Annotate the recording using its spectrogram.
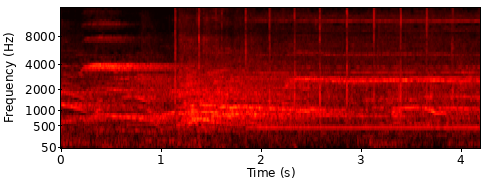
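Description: Sneakers squeaking on a hardwood sports-hall floor during a basketball game, with a ball bouncing and voices echoing through the hall.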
